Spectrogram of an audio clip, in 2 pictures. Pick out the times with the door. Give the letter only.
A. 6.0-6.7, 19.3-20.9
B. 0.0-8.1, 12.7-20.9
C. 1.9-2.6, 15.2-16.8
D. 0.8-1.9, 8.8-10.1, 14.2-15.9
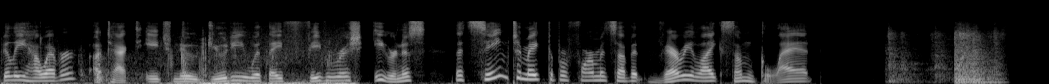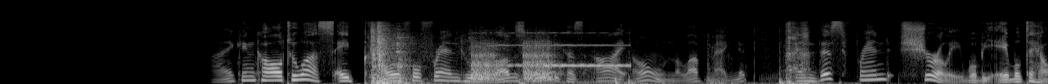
D.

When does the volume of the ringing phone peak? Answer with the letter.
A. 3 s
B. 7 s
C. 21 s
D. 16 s
D.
